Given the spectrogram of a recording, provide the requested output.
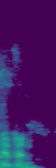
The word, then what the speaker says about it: Ginnivan: Hard to pronounce. Well, it's definitely a hard G. I read that yesterday. Ginnivan?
